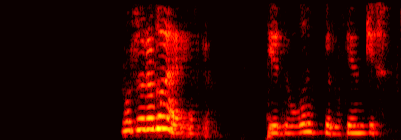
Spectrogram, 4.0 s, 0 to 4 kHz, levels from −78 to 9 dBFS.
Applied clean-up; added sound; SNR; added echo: neural mask model DeepFilterNet 3.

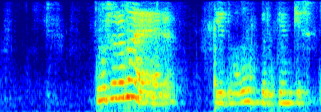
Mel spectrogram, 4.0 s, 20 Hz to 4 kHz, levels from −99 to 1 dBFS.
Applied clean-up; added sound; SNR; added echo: neural separator model SepFormer DNS4.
